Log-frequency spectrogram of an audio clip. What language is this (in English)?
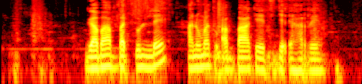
Oromo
